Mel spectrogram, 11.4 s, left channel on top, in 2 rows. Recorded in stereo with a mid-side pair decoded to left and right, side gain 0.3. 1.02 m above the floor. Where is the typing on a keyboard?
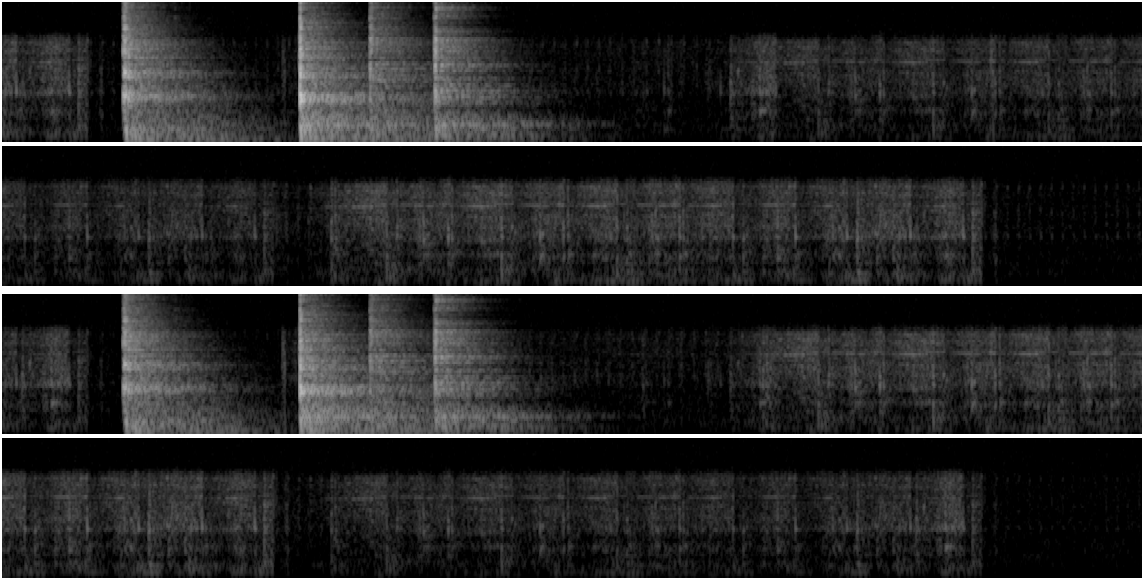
40° left, 0.7 m.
